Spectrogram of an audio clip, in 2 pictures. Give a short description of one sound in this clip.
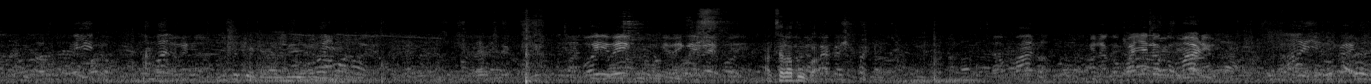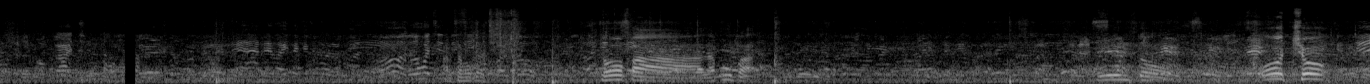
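A large outdoor crowd chatters and shouts steadily.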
